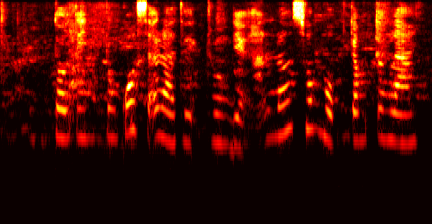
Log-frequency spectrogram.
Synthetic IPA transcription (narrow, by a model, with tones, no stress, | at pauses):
t̪o˧jt̪i˧nt͡ɕʊ˧ŋ͡mku˦˥ək̚sɛ̰˧˥laː˨˩t̪ʰḭ˧˨əŋt͡ɕwɨ˨˩əŋɗḭ˧˩ənʔa˧˩jŋ̟ləː˨˦nsu˨˦mo˨˩t̚t͡ɕɔ˧wŋ͡mt̪ɨ˧əŋlaː˧j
